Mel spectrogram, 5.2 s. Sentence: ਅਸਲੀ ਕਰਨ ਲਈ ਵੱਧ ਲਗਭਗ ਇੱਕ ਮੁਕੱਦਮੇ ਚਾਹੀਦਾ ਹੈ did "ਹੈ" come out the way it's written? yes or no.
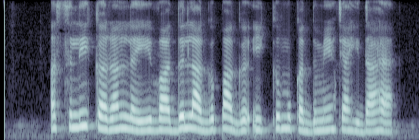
yes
